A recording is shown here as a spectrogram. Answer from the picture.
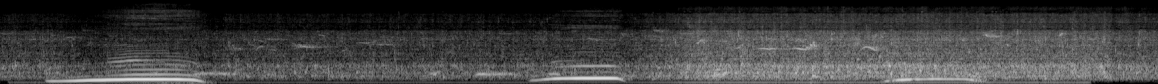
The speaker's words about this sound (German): Unser Tropfen springt auf eine Wiese. Und auf der Wiese, da sind Blumen, da ist Licht, da scheint die Sonne. Und tatsächlich sind dort auch Kühe.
